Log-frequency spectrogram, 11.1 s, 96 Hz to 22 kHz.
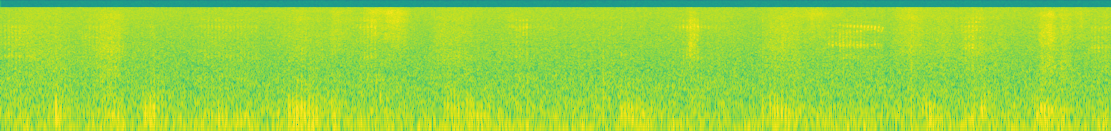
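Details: Thomas the cat purring during a massage and Reiki session indoors, December 28, 2021; a soft, continuous low rumble pulsing in slow breaths about every second or two, with faint higher hiss bursts above.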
